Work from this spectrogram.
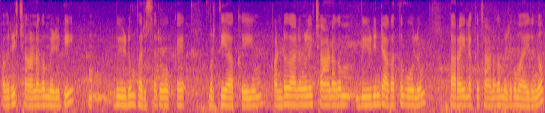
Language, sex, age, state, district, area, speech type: Malayalam, female, 45-60, Kerala, Kottayam, rural, spontaneous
